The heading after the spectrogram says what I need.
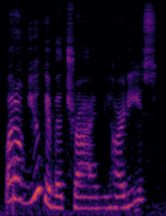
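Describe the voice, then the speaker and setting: A woman's voice: mid-range voice, lively intonation, brisk, fairly bright tone. A woman voicing a cheery male seafaring train engine from a storybook, with hearty, exclaiming sailor talk. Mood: hearty, excited. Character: cheery male seafaring dock engine who loves tales.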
